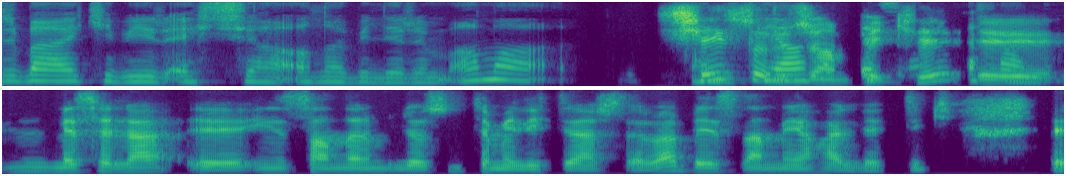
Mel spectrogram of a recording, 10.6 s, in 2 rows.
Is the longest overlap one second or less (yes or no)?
no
